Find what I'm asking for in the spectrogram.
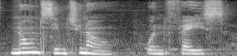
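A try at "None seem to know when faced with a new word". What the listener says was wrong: Okay, give me a bit more commas, okay? A breath, a space, something slightly different, so you can go quite quickly or dynamically up to the comma. When you hit the comma, you pause, then you can restart, okay?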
